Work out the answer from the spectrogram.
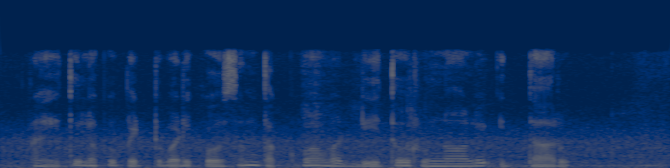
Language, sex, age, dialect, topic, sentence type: Telugu, female, 18-24, Southern, agriculture, statement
